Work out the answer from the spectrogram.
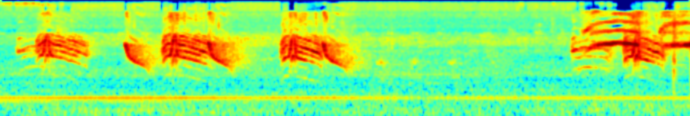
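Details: Bar-winged prinia male and female answering each other: three buzzy descending chattering phrases, then a run of high arched notes, over faint steady hum.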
